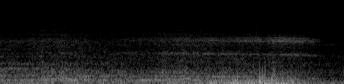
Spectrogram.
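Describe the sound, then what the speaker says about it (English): A Bombardier Talent regional train on a German Metropol Express service passes at a distance, a low rumbling roll with faint wheel noise that swells slightly toward the end. "this Metropol Express service operated with Bombardier Talent trains"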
